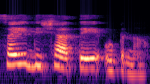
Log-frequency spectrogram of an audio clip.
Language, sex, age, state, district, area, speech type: Punjabi, female, 45-60, Punjab, Jalandhar, urban, spontaneous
